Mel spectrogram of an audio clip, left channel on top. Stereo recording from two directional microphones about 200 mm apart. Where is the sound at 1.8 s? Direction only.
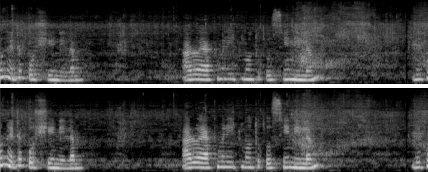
45° right (ahead or behind).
